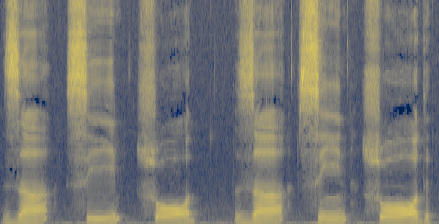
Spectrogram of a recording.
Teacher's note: یہ 3 جو ہیں یہ سیٹی والے ہیں، اس میں صاد موٹا ہے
